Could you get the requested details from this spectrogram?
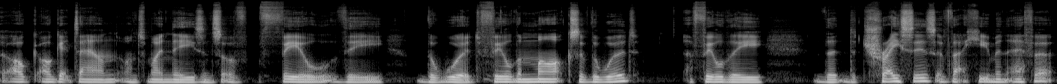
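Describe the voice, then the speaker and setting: A man's voice: mid-range voice, little pitch movement, takes it slowly, creaky, darkish tone. A middle-aged man giving a reflective lecture, often restarting phrases and adding asides. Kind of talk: recorded lecture.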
